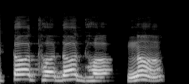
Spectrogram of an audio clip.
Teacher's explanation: तो आपका जो जिह्वा है ना वो आपके दांत पे पूरा फोर्स के साथ आएगा और वापस चला जाएगा वर्ण को उच्चारित करने के बाद।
